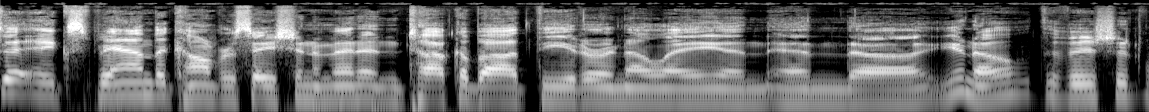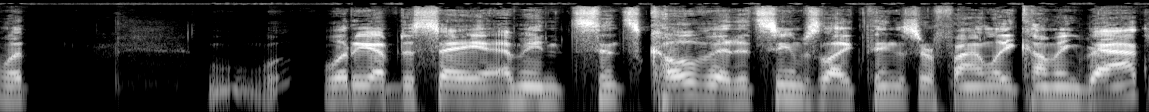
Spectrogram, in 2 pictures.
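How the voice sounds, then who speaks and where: Smooth higher-voiced male host. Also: dry recording. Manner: friendly, loose and rambling questions. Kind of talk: casual interview talk.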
